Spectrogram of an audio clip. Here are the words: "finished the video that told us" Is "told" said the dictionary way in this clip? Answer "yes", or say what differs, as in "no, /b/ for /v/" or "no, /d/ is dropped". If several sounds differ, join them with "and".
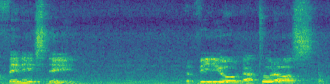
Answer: no, /l/ is dropped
